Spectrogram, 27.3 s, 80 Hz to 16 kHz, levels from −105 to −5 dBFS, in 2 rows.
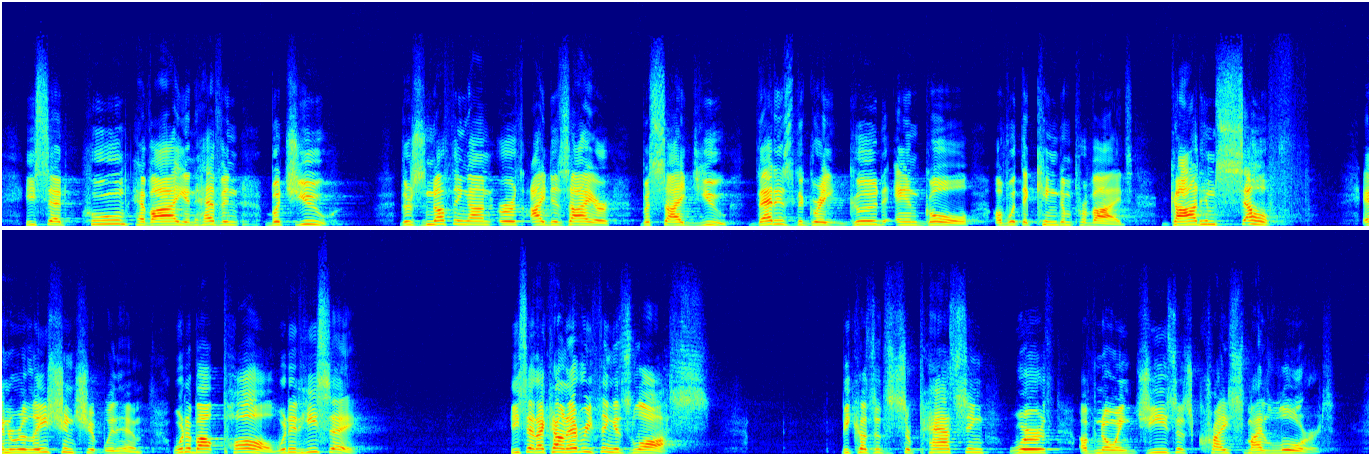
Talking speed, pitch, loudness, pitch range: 135 wpm, 225 Hz, -30 LUFS, 205-245 Hz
